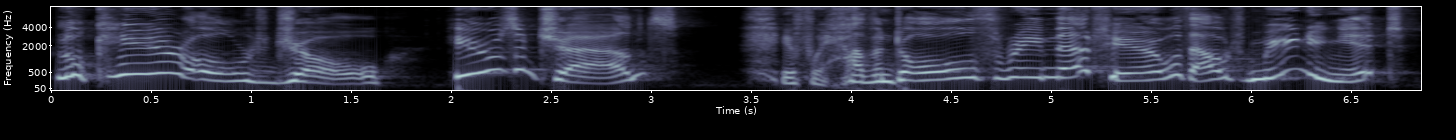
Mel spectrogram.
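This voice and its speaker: A woman's voice: high-pitched, big pitch swings, slow pace, a little mellow, voice pushed up, heavily acted. A woman voicing a brash, defiant charwoman in a storybook, with a bold, flaunting, exclaiming manner. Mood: gleeful, bold.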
